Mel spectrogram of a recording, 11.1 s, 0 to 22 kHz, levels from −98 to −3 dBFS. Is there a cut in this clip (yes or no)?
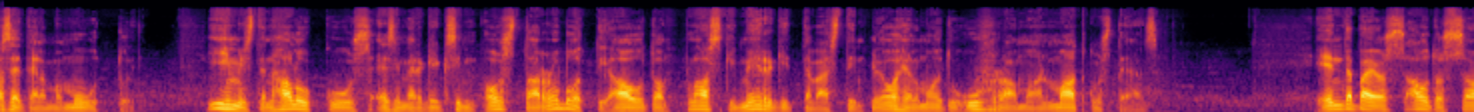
yes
